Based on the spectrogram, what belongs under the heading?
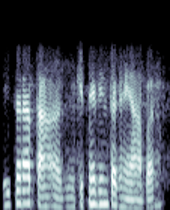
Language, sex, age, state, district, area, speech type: Urdu, male, 45-60, Telangana, Hyderabad, urban, conversation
